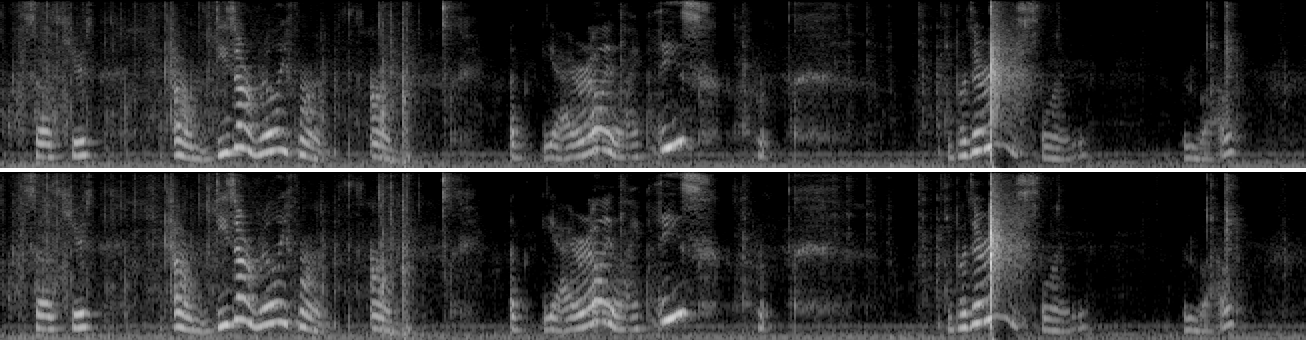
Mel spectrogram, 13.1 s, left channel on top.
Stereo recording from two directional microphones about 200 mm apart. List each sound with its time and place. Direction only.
0.0 s speech: 10° left (ahead or behind)
3.6 s a sound: 10° left (ahead or behind)
9.5 s speech: 5° left (ahead or behind)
